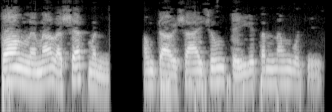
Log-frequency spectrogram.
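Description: A man's voice: medium pitch, measured pace. Man teaching in maxims on a tinny tape. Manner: gentle, teasing, speaks in short maxims. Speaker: meditation teacher. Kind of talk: spiritual counseling.

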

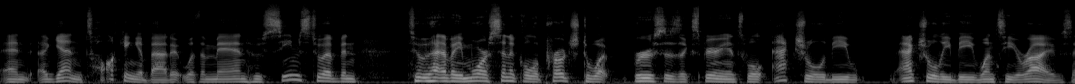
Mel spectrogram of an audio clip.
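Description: A man's voice: medium pitch, fairly bright tone. A man preaching a sermon, reading scripture and then retelling a film scene in a conversational way. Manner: conversational storytelling, acts out quoted dialogue. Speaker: pastor.

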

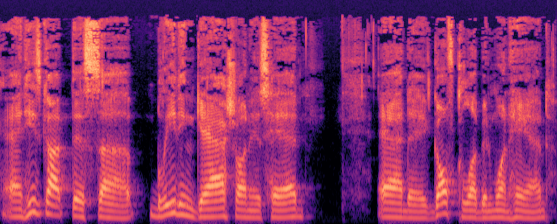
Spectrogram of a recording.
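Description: A man narrating as game master of a tabletop role-playing game, describing scenes at an easy pace with filler pauses. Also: mid-range voice, mellow.

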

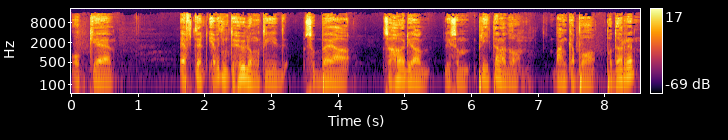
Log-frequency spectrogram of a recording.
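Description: A man giving a personal testimony in an interview. He talks conversationally and haltingly, with many fillers and repeated words. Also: on the low side, darkish tone, dry recording. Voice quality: husky. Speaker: interview guest.

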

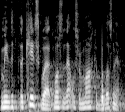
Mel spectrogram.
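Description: A guest preacher from England jokes his way through a church talk, chatting with and quizzing the audience in a large church. His voice is a little high, fast and mellow, and the recording echoes through a reverberant church hall.

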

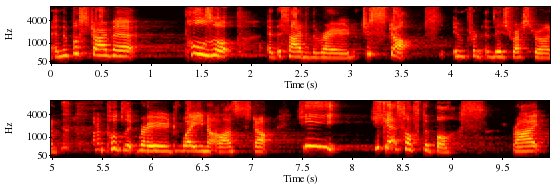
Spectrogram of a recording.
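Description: A young woman with a slightly raised, husky voice chats through a story on a podcast. She's animated and laughs easily between lines. Her tone stays relaxed and conversational. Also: a little high. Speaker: podcast co-host. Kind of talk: casual storytelling chat.

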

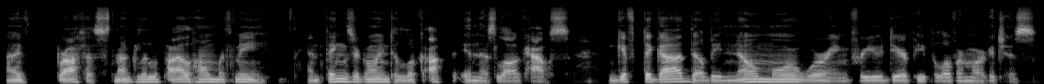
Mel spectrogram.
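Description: Guy doing a steady young man telling his tale in an old storybook, lowish voice, dry sound. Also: moderate pace, no echo, natural voice. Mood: earnest. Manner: sober, earnest. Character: sturdy young man, warm big brother.

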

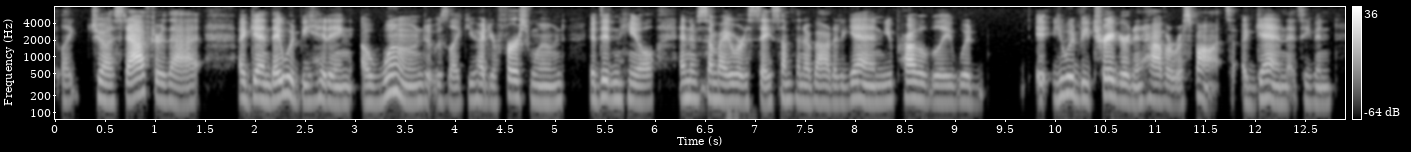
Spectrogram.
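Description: A woman co-hosting a casual podcast, telling a personal story in an animated way and acting out quoted speech, then dropping to a hushed, reflective tone. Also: no room sound, clean studio sound. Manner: animated storyteller who acts out quoted speech with big pitch jumps; drops to a hushed, reflective tone at key moments. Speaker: podcast co-host.

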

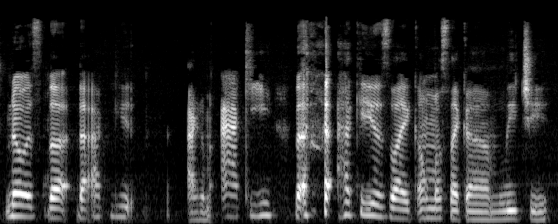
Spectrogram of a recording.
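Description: A woman's voice: sits low, normal speed, a bit bright. A woman co-hosting a podcast in casual chat, rambling and explaining, laughing easily. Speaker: podcast co-host.

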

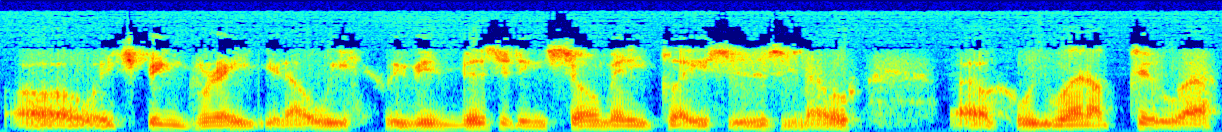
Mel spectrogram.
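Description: Brief: older male phone-in caller, gravelly and husky, tinny line, folksy chuckling. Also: medium pitch, no echo. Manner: chuckling, halting, folksy teasing. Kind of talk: phone-in chat.

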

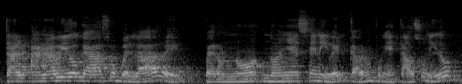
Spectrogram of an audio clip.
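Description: A man with a Puerto Rican accent hosting a casual podcast, telling stories with lively quoted voices. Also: a little high, brisk, far from the mic. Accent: Puerto Rican Spanish. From Puerto Rico. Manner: animated storytelling, acts out quotes in raised voice. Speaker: podcast host. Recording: echoey room, faint background noise.

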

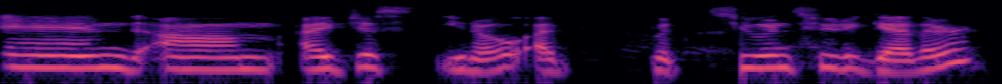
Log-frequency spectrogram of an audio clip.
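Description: A woman guest talking casually in an interview, relaxed and chatty with plenty of fillers. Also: mid-range voice, moderate pace, no echo, dull audio. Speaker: podcast co-host and guest.

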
